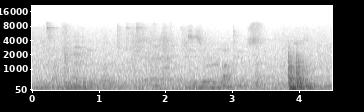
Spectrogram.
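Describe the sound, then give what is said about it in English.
A door thumps shut with a single sharp knock near the end, cutting through a murmur of background voices and room chatter. “Have we got a door open over there that everyone's?”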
